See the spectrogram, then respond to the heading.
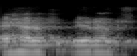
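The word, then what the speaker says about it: Ahrefs: उसके अलावा आप एहरफ्स देखें, ठीक है, एहरफ्स भी कुछ कहते हैं, कुछ हैरफ्स भी कहते हैं, मुख्तलिफ प्रोनाउंसिएशन लोग यूज करते हैं, ठीक है।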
